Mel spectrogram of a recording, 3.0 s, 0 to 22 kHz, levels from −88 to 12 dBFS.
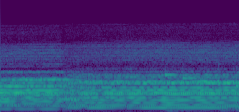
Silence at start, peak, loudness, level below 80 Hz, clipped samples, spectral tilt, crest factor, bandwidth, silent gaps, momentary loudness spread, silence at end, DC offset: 0 s; -18 dBFS; -32 LUFS; -74 dBFS; under 0.1%; -6.5 dB/octave; 14 dB; 11 kHz; none; 4 LU; 0 s; under 0.1%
